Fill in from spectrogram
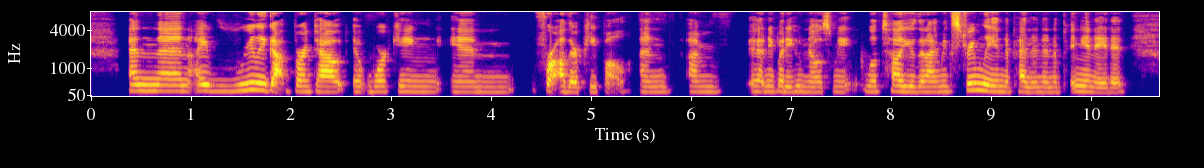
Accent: Chicago, Illinois, United States; My parents purchased a hot dog stand when I was 3 years old. I'm from Chicago, Illinois.

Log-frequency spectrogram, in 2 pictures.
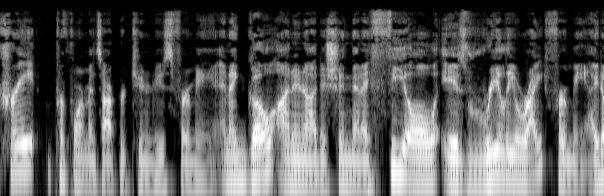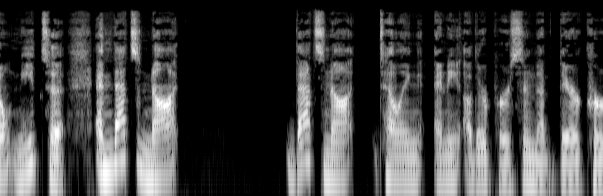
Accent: Fort Lauderdale, Florida, United States; also born or lived in Long Island; When I was in middle school, I'm from Long Island, but I was raised in Fort Lauderdale.

